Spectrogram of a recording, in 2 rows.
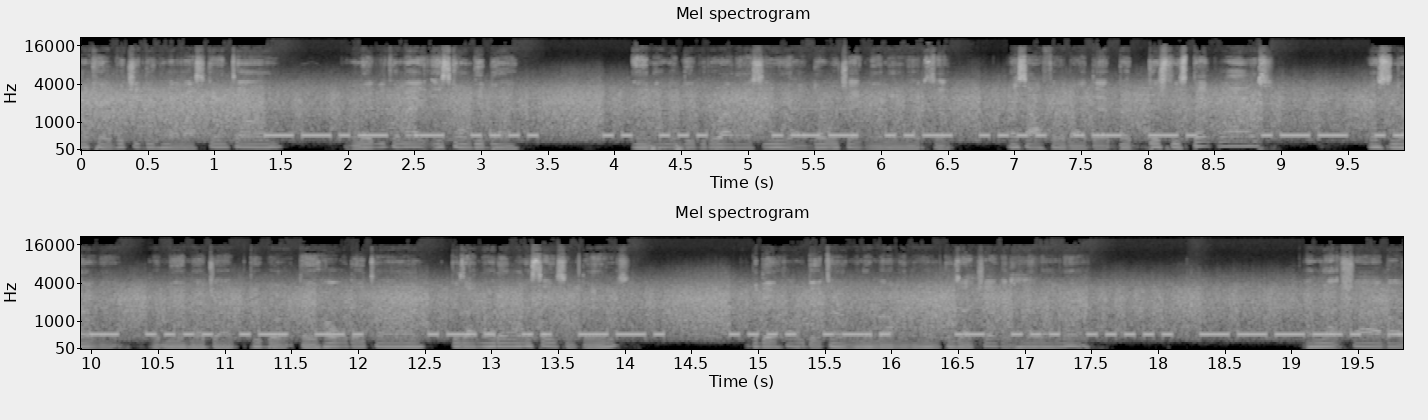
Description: Morse code, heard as a keyed tone, machine-sent, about 17 wpm, 550 Hz, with radio static and speech in English. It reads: QTH IS WUHAN WUHAN RIG HR …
